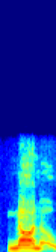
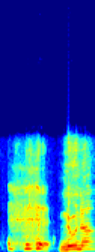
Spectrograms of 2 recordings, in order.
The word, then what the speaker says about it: Noona: host alessandro with a very special guest nasty nano what is up nasty nana noona that's how you pronounce it oh i'm sorry it's not good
